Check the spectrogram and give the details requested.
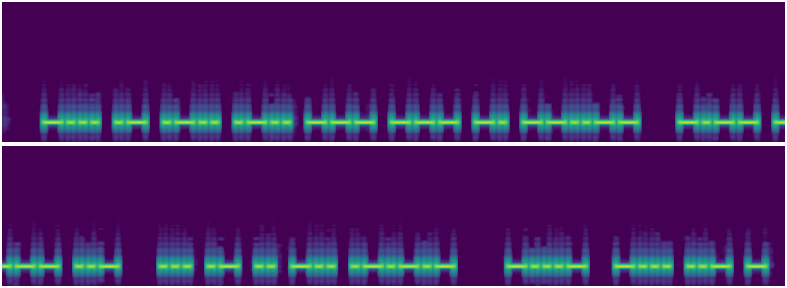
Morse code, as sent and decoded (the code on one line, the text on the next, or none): -... .- .-.. .-.. --- --- -. --..-- / -.-- --- ..- / ... .- .. -.. .-.-.- / -...- / -... ..- -
BALLOON, YOU SAID. <BT> BUT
